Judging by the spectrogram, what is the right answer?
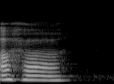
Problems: background sounds at intervals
